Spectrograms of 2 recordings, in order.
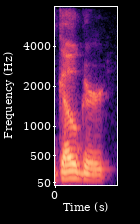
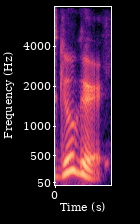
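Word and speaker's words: Go-Gurt: Vince, it's pronounced Gogurt. Did you not have a childhood? Well, it's spelled incorrectly. It's Googer. Okay. No, it's not. It's not Gogurt.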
